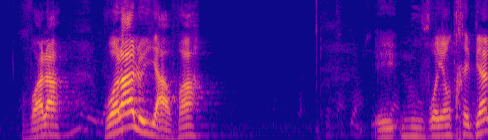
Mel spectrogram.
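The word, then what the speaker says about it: יהוה: ici jusque là c'est y voilà voilà le yava et nous voyons très bien le et le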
